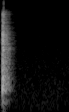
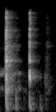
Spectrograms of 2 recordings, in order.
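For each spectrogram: First: plastic espresso machine panel. Second: coated aluminum machine base.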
